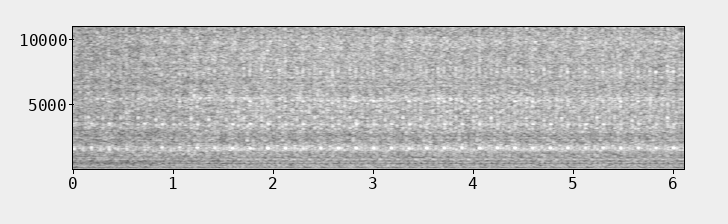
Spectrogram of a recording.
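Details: BMW 530d E61 M57D30 3.0 diesel after cylinder head gasket repair and timing chain replacement (a chain guide was found broken). Steady, even idle with ordinary injector clatter, no rattle, slap or chain noise: healthy.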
